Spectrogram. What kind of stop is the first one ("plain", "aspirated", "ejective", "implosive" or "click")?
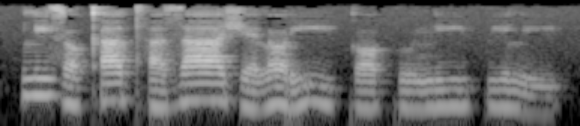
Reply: ejective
